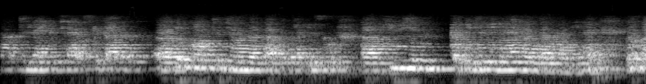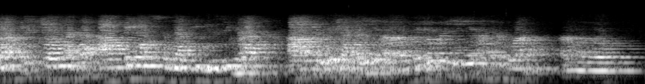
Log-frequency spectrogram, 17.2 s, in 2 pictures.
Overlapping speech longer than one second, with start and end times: 12.5-13.7

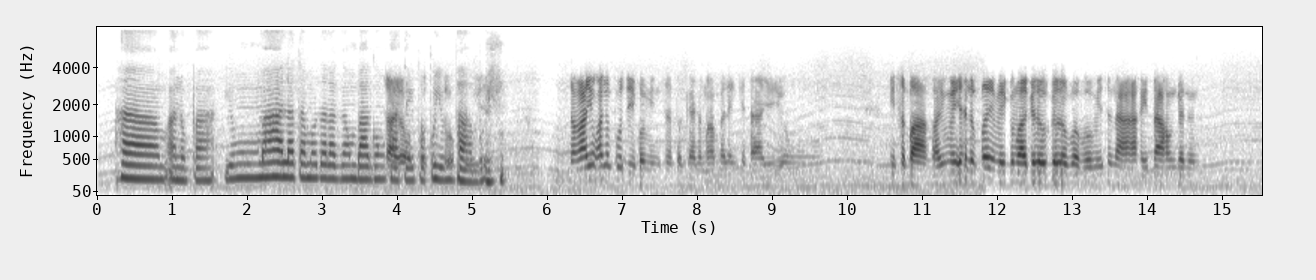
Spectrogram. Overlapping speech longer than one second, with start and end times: 3.9-5.2

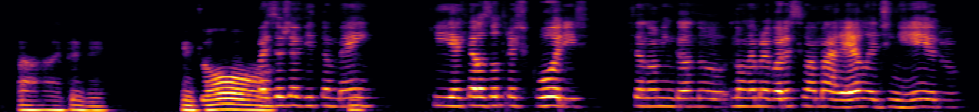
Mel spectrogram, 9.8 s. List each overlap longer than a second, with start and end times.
none

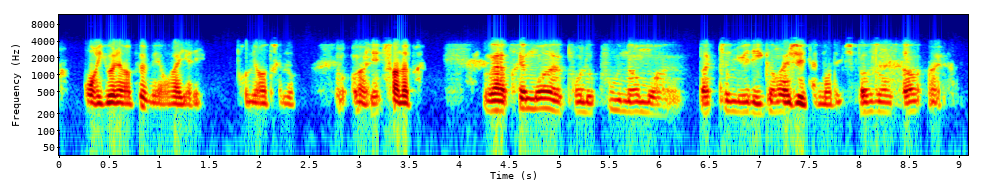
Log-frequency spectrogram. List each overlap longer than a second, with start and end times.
none

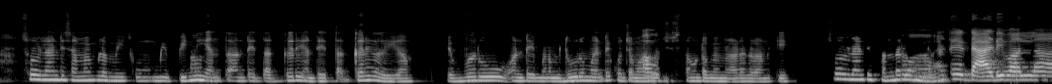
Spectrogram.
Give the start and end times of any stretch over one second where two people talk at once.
none

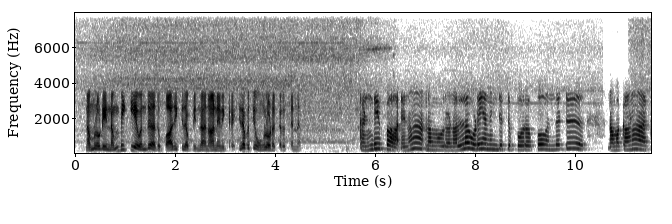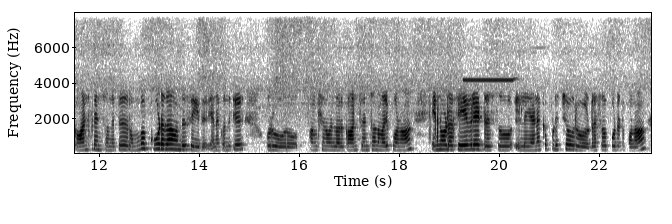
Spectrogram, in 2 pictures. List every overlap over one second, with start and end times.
none

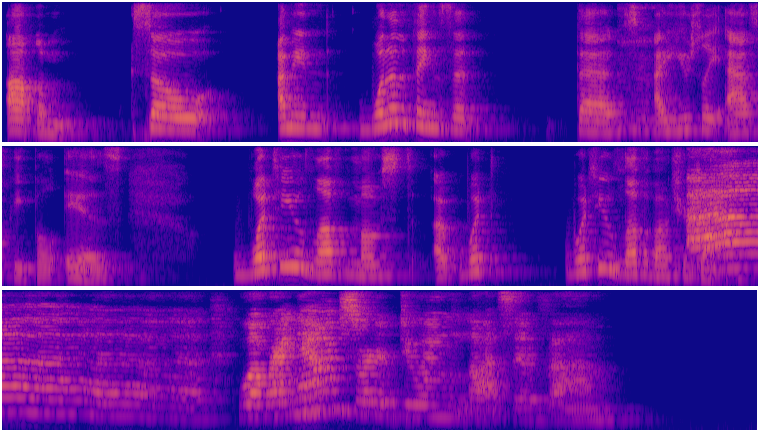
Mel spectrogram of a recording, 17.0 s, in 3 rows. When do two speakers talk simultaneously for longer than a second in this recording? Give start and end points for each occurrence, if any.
none

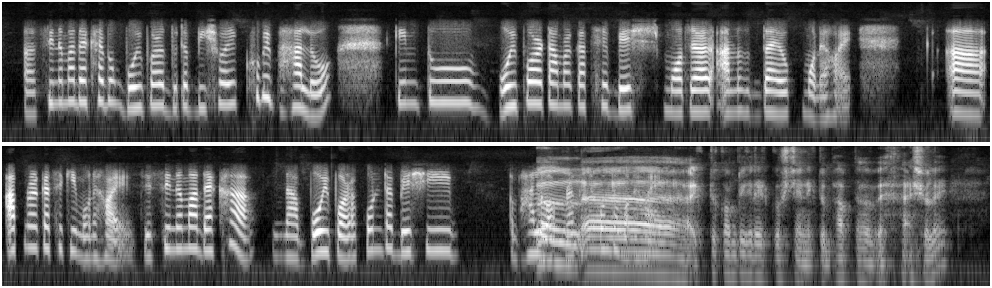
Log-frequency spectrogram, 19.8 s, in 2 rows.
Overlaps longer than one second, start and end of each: 15.2-16.4

